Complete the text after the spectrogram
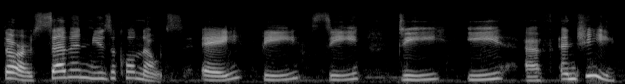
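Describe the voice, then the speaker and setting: A woman reading a children's music book aloud as a teacher, expressive and explanatory. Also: a little high, slow. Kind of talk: read-aloud lesson for children.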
